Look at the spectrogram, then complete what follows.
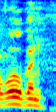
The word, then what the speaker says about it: Woburn: Just don't say the I. It's just so much easier. Woburn.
